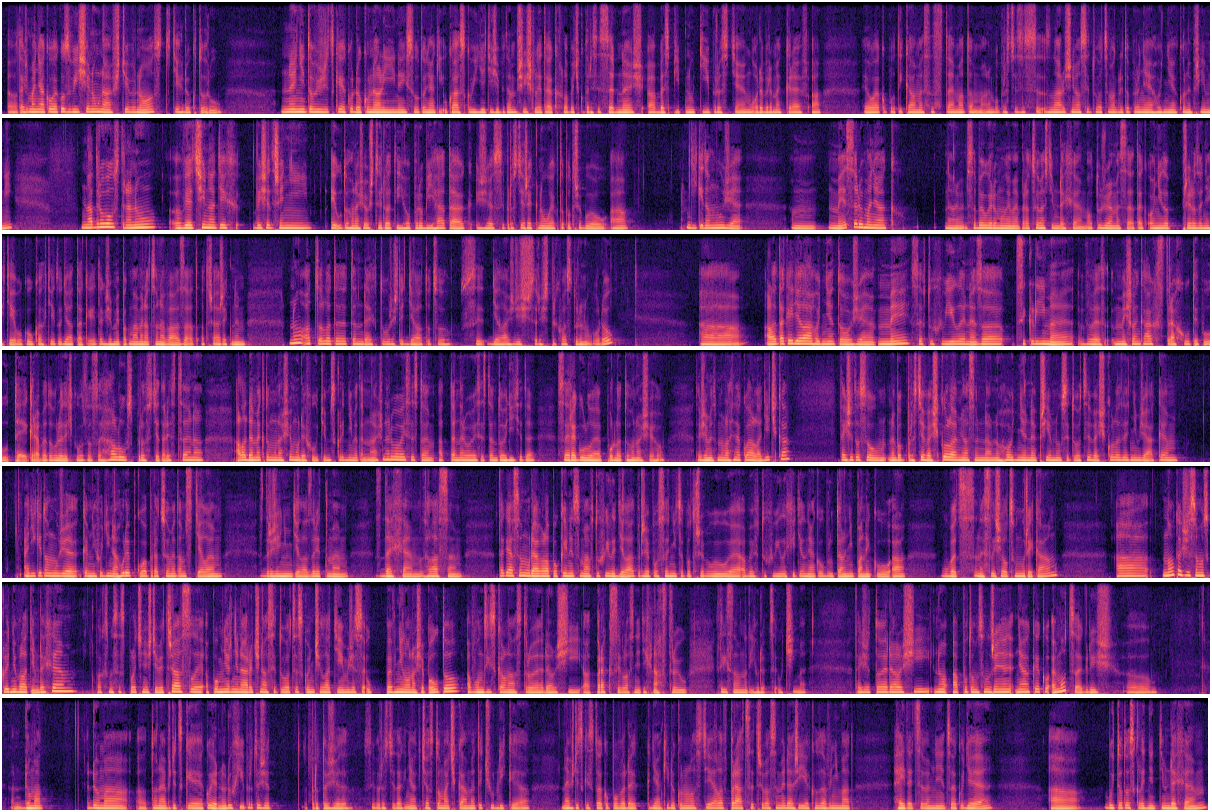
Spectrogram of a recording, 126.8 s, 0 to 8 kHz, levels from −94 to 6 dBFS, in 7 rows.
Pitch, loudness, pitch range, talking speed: 165 Hz, -16 LUFS, 160-175 Hz, 175 wpm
